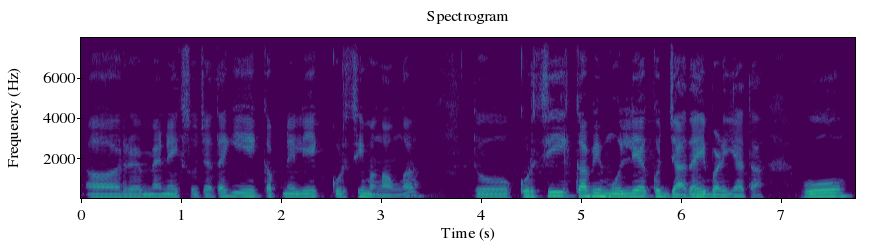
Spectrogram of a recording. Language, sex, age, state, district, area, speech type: Hindi, male, 18-30, Madhya Pradesh, Bhopal, urban, spontaneous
